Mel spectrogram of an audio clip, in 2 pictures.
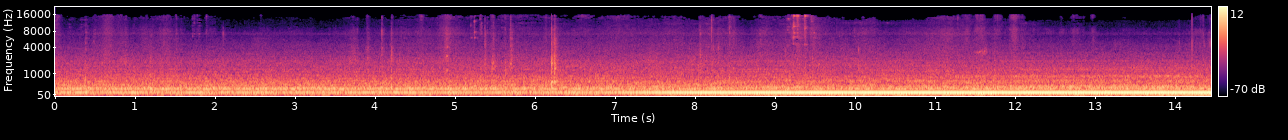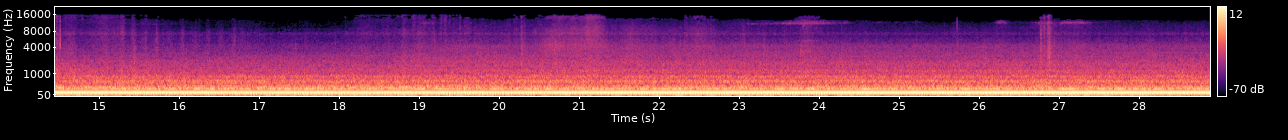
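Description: Steady low hum inside the passenger car of an electric limited express train, which grows louder about seven seconds in and then holds steady.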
